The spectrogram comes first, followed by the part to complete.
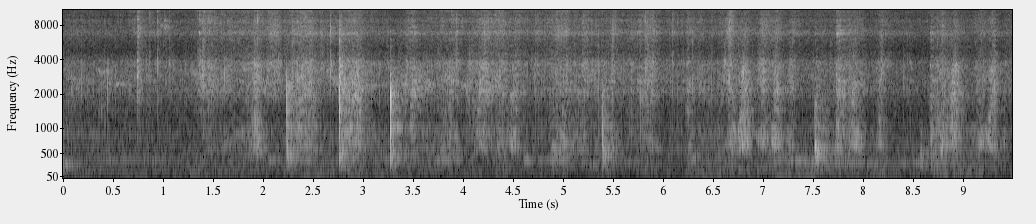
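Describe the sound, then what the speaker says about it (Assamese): A corn kebab mixture with coriander leaves is stirred in a pan until dry, with repeated clinks and scrapes of a utensil against the metal over a faint, soft sizzle. "এনেকুৱাকৈ লৰাই লৰাই শুকান কৰিব লাগিব"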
